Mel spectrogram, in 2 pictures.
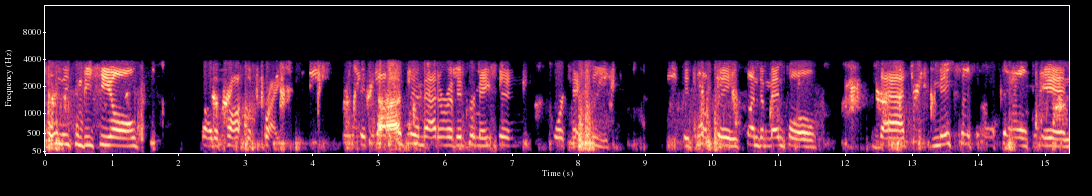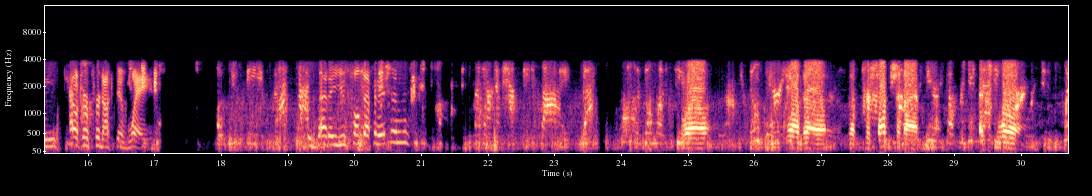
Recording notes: struggles with broken audio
